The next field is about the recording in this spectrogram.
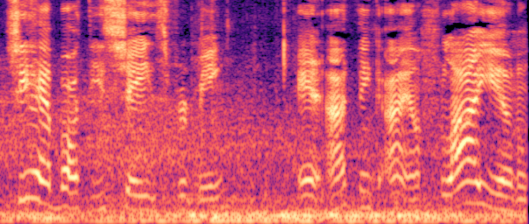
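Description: Loud background noise runs behind a woman speaking at a moderate pace. The sound is dry, with no echo. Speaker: vlogger. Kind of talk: casual vlog chat. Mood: cheerful, playful. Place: car. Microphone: phone near.

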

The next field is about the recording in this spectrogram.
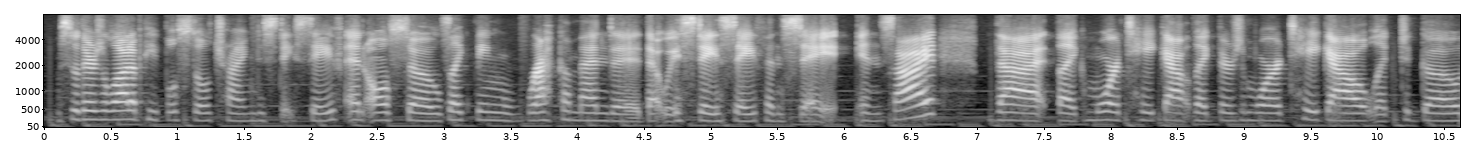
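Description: Over faint background music, a woman speaks with fairly even intonation, the sound dry with no echo. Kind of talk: casual interview chat. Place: home room. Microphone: headset.

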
